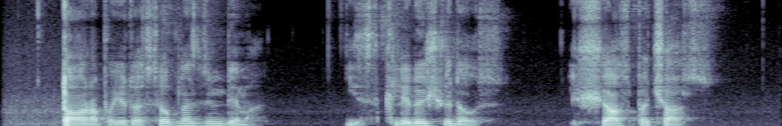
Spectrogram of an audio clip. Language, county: Lithuanian, Vilnius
